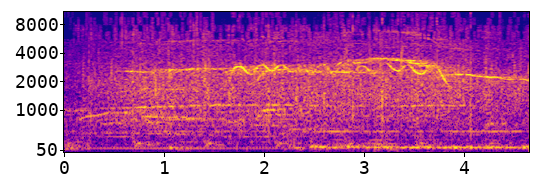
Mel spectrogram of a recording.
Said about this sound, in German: Und habe ohne Scheiß nichts aufgenommen. Bis auf den Applaus, glaube ich, nach dem Film.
